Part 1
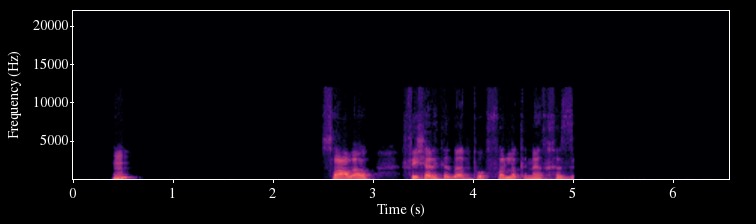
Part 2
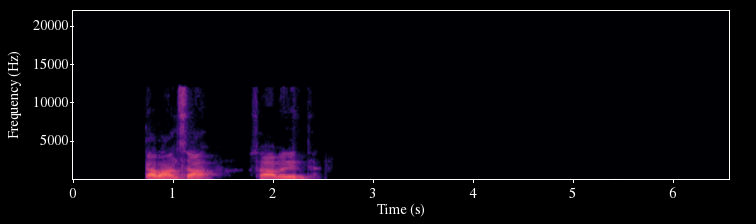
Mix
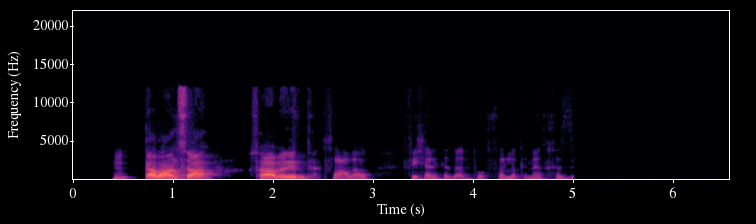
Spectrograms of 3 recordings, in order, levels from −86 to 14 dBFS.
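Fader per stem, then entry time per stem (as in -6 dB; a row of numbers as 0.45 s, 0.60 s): -15.5 dB, +2.0 dB; 0.00 s, 0.00 s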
